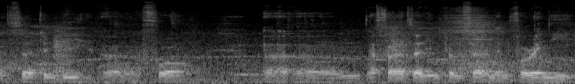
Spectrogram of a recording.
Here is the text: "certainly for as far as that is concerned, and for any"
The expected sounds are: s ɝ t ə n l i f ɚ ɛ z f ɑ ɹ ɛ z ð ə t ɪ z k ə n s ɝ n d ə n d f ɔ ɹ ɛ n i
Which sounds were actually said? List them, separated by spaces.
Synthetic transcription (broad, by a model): s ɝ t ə n l i f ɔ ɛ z f ɑ ɹ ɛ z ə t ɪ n k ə n s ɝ n ə n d f ɔ ɹ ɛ n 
